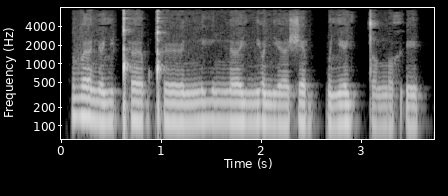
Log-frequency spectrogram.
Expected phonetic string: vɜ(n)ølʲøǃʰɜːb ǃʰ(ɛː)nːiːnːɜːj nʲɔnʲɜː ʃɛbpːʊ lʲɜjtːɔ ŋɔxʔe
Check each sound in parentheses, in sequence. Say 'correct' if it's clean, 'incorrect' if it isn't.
correct, incorrect

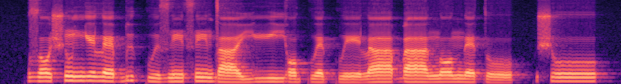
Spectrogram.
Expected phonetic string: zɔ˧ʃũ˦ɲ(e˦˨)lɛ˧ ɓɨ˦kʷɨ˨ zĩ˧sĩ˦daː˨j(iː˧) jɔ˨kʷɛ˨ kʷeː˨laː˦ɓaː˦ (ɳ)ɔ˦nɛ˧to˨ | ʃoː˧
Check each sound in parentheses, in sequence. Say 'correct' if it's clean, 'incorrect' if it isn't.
incorrect, correct, incorrect

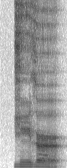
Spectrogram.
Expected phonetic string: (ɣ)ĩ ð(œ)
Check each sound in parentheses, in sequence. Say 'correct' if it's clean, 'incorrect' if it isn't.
correct, correct

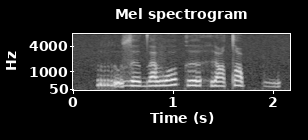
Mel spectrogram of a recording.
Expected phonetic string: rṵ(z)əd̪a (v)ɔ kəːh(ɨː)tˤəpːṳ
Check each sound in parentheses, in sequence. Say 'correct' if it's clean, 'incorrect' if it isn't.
correct, correct, correct

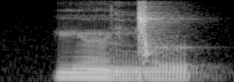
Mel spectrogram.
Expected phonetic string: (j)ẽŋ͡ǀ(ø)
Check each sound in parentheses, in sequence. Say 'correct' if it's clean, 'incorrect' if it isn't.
correct, correct

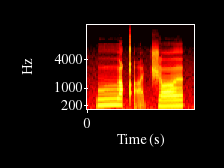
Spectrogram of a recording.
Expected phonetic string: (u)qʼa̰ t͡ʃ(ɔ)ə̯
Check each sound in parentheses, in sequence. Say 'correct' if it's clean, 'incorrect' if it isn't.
incorrect, correct

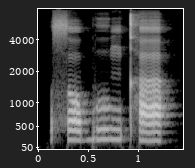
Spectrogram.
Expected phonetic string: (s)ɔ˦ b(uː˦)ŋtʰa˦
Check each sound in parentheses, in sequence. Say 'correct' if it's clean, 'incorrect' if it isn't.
correct, correct

